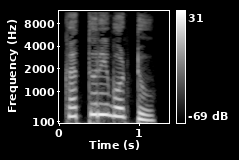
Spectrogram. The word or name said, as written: ಕತ್ತುರಿಬೊಟ್ಟು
